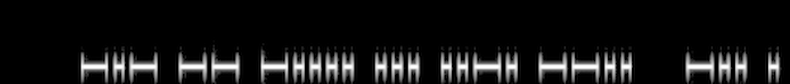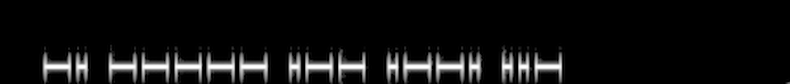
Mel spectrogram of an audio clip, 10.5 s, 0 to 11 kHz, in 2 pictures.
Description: Morse code, heard as a keyed tone, about 22 wpm, 700 Hz. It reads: KM6SFZ DE N0WPU
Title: USA Callsign DE Callsign 22wpm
